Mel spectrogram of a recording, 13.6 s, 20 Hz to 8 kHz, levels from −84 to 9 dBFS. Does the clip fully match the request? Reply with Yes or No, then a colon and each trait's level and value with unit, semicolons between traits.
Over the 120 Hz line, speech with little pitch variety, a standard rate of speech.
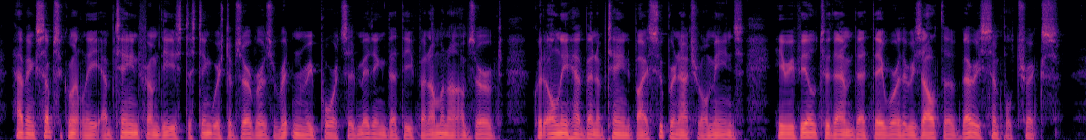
No: very low, 75 Hz; narrow, 2.2 semitones; average, 155 wpm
